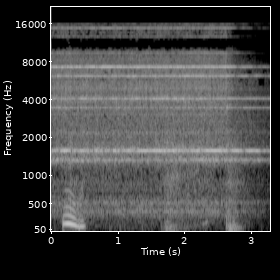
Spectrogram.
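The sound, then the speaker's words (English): A telephone bell rings continuously with a bright, sustained metallic trill, loud, with a few low thumps underneath and no talking. “Oh, and of course the death phone is not ringing.”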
